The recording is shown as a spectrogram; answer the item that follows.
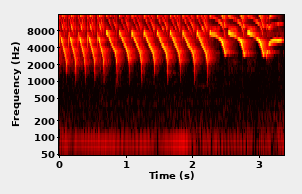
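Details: Canary singing a long roll of high, sharply down-slurred notes, about four per second, shifting into quicker twittering trills, used as a tutor song for other birds; a faint low hum runs underneath.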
